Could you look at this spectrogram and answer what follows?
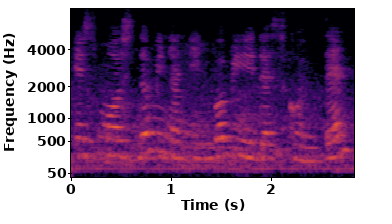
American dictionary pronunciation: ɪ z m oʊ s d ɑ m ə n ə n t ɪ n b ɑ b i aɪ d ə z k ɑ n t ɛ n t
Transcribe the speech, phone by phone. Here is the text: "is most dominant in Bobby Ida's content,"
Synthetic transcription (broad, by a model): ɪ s m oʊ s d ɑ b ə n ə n ɪ n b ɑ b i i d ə s k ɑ n t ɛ n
